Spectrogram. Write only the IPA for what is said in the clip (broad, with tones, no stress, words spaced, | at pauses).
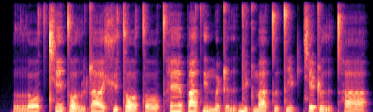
rɔː˩˧tcʰe˥t̪ɔ˧˩rʈaː˧˩ xʲu˥˧t ɔː˧tɔː˩˧ t̪ʰɛː˥paː˥t ɾʲɯ˧n̪ɤ˧˩ʈɯ˥r d̪i˥˧ʈmaː˧t̪ɯ˧t̪iː˧˩ʈ ce˥˧ʈu˥rt̪ʰaː˧˩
